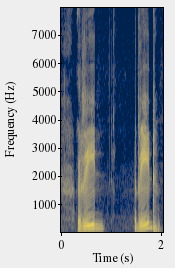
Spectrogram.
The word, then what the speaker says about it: read: तो आपने ध्यान रखना है किताब पढ़ने की इंग्लिश रीड अ बुक। अब रीड रेड होता है, थर्ड फॉर्म रेड ही रहे, मतलब स्पेलिंग से सेम रहेगी लेकिन प्रोनाउंसिएशन डिफरेंट है।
